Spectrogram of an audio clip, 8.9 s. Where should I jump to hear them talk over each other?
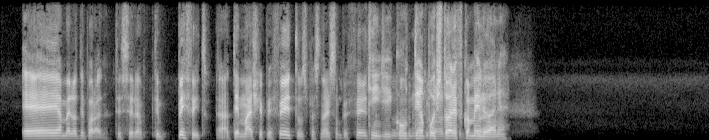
4.5 s

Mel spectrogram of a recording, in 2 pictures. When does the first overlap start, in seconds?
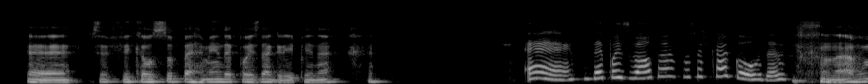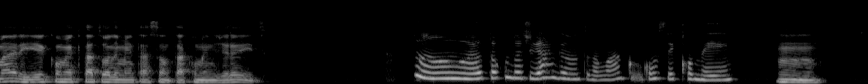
none

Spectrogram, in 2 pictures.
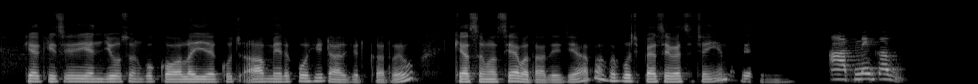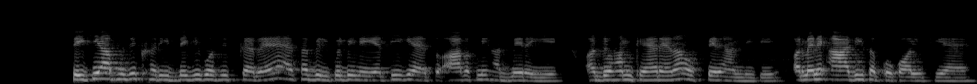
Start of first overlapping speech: none

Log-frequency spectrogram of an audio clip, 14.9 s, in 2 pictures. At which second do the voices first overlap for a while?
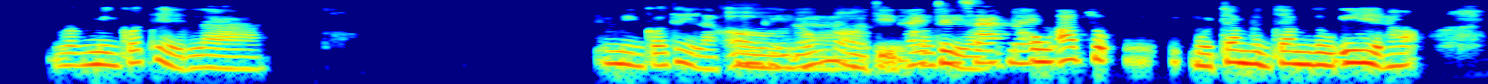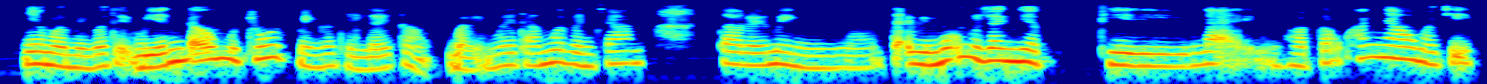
3.7 s

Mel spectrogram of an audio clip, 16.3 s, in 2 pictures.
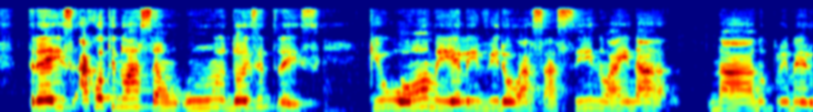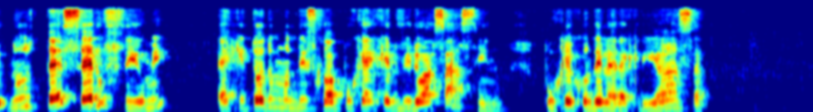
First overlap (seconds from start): none

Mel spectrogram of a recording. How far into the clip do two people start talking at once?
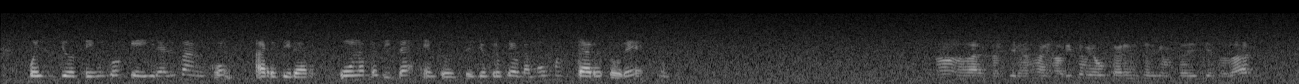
none

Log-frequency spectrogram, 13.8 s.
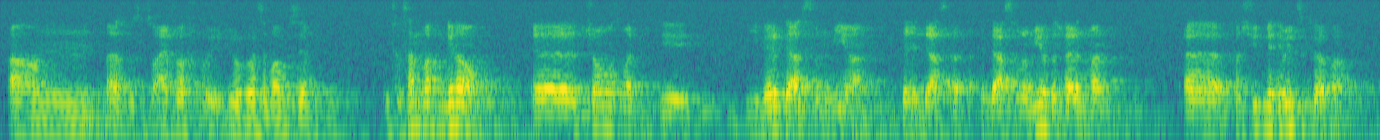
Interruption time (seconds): none

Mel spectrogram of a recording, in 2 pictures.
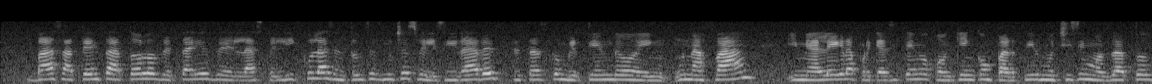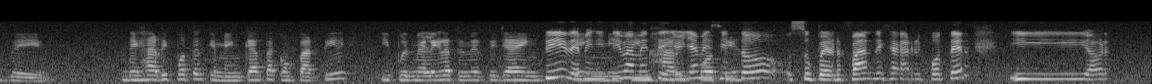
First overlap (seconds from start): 17.2 s

